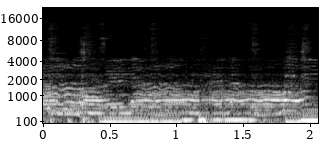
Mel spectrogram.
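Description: A woman singing a gospel song over backing music, her voice wavering on long held notes above a steady bass line.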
